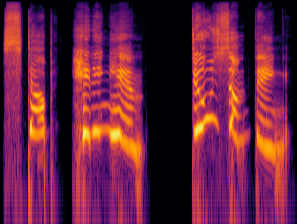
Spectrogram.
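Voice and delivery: put-on high, frantic pleading girl; panicked plea. A narrator's reading. A girl yelling at others to stop the fight, frantic and high. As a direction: beg the boys to stop, voice cracking high.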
